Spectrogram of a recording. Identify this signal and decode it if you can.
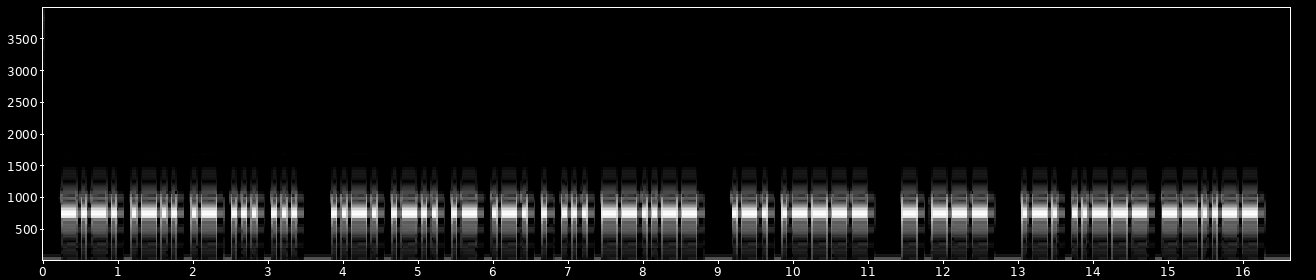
Morse code, heard as a keyed tone, about 18 wpm, 750 Hz. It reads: CLASS FLARES, R1 TO R2,
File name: Morse / 18WPM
